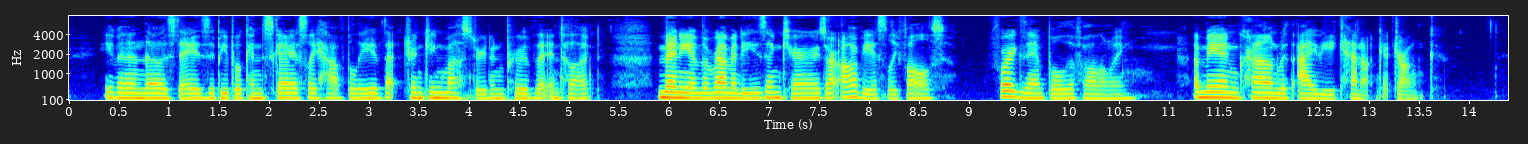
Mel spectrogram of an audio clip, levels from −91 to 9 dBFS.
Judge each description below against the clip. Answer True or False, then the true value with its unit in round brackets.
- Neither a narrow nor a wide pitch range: False (1.8 semitones)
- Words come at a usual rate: True (155 wpm)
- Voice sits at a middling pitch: True (165 Hz)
